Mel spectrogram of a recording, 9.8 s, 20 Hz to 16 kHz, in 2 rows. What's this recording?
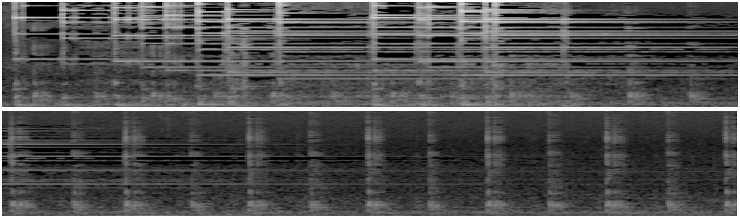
Old Scots Clock - Half Hour
18th Century Scottish clock rings the half hour. This is such a sweet, unusual clock. Recorded with a Schoeps stereo XY pair to Fostex PD-6.
1, 44, antique, clock, ring, scots, scottish, stereo, tick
